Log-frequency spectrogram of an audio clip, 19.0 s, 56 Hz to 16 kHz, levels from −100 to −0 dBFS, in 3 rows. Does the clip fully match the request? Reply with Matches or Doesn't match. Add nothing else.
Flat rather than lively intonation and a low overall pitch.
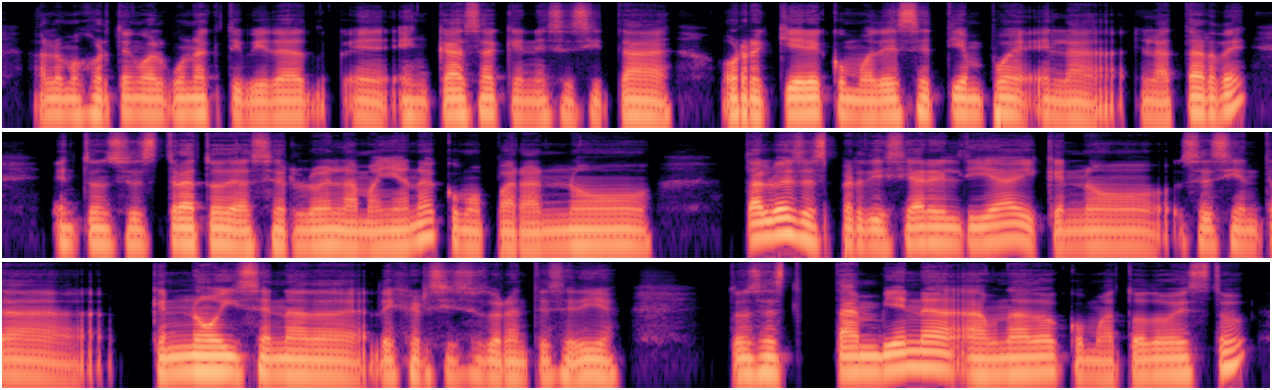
Matches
